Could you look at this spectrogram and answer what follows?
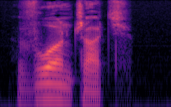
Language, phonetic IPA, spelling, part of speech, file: Polish, [ˈvwɔ̃n͇t͡ʃat͡ɕ], włączać, verb, Pl-włączać.ogg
